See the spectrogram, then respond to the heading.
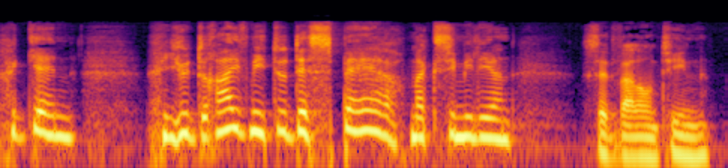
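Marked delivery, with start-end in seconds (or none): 0.1-3.4 higher, anguished voice; despairing girl. Acted. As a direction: let the despair rise. Valentine in despair.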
